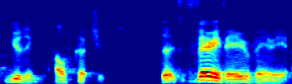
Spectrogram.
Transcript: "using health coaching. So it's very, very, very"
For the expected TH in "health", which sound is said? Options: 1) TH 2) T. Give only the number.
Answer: 1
